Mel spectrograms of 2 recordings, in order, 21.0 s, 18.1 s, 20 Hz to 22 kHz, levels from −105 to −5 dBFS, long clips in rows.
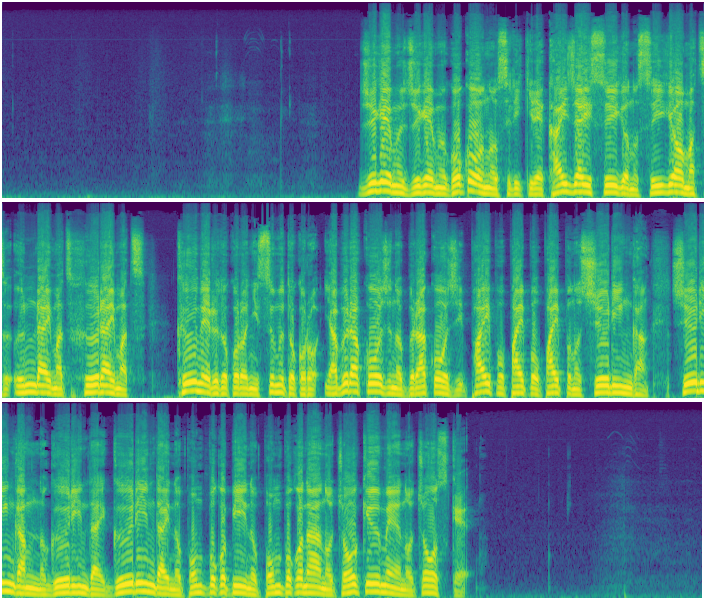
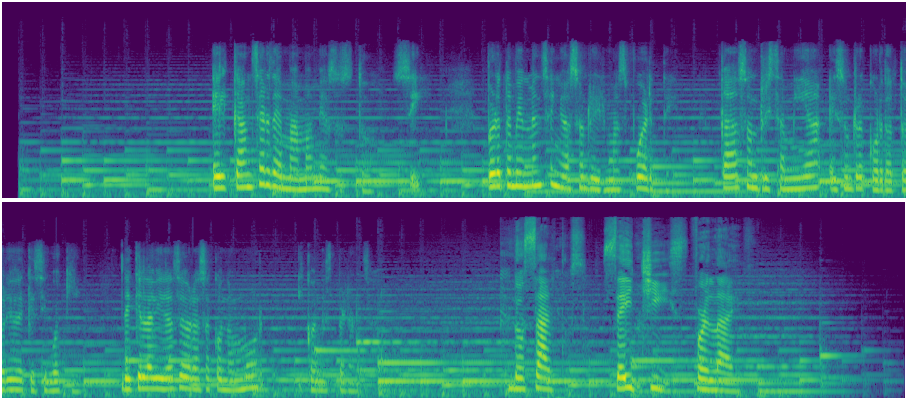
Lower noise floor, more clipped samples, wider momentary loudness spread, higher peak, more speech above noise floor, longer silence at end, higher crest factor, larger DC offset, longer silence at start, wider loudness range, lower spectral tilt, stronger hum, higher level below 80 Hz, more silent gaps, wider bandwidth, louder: about the same, -51 dBFS vs -54 dBFS; first, 3% vs under 0.1%; second, 5 LU vs 14 LU; first, 0 dBFS vs -4 dBFS; first, 45 dB vs 33 dB; first, 2.35 s vs 0.6 s; second, 8 dB vs 20 dB; neither; first, 3.55 s vs 0.15 s; about the same, 4 LU vs 3 LU; about the same, -5 dB/octave vs -5.5 dB/octave; neither; first, -36 dBFS vs -54 dBFS; neither; about the same, 17.5 kHz vs 16 kHz; first, -7 LUFS vs -23 LUFS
